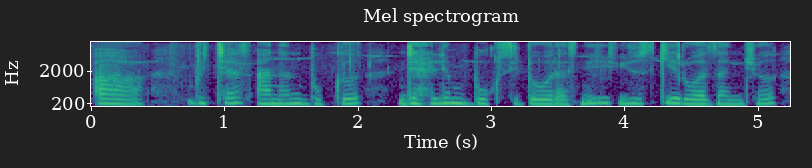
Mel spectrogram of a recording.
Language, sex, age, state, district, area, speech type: Kashmiri, female, 45-60, Jammu and Kashmir, Budgam, rural, spontaneous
